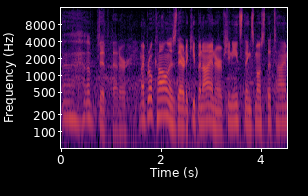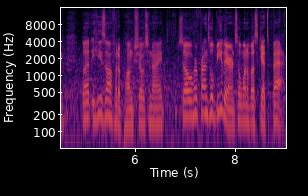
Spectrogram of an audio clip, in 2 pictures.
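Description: Young male film buff, actor in audio drama: friendly, teasing, animated, slightly high voice, busy crowd background. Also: fairly quick, natural voice. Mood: apologetic, friendly. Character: eager young male film fanatic, devoted son and friend.

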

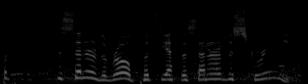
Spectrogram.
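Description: A man's voice: extremely high pitch, fast, crowd noise. A man playing an eager young film fan in an audio drama, chatting in a friendly, teasing way. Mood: teasing, easygoing. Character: eager young male film fanatic, devoted son and friend.

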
